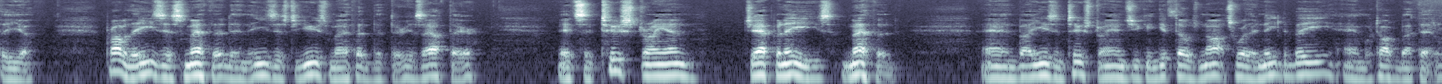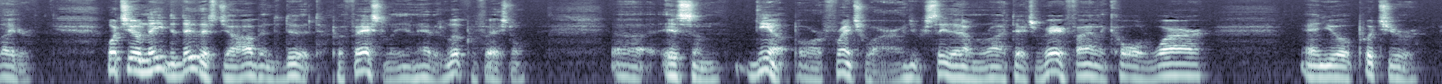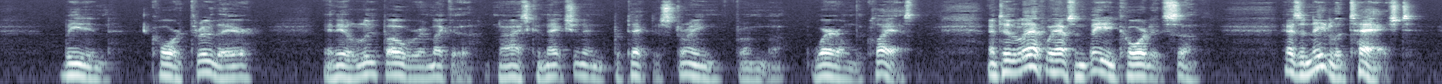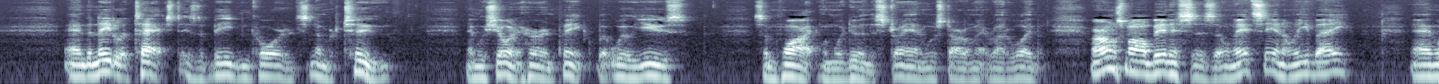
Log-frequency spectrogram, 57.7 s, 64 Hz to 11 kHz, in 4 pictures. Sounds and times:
Speech: 0.0 - 0.4, 1.0 - 4.8, 5.6 - 9.0, 9.8 - 14.8, 15.5 - 19.7, 20.5 - 26.6, 27.4 - 28.7, 29.4 - 31.4, 32.1 - 38.1, 38.7 - 40.9, 41.6 - 43.1, 43.9 - 47.3, 47.9 - 50.2, 50.8 - 56.8, 57.4 - 57.6.

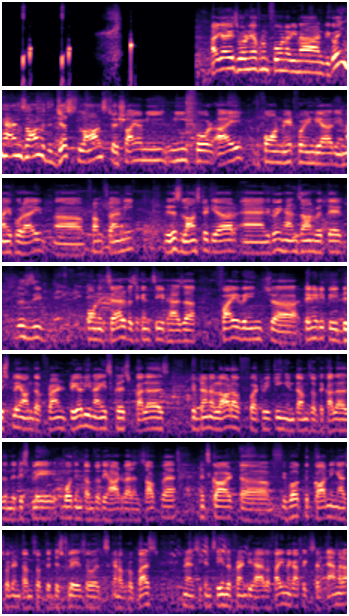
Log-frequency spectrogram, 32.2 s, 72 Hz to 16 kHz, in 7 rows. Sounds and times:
Speech: 2.8 - 32.2.

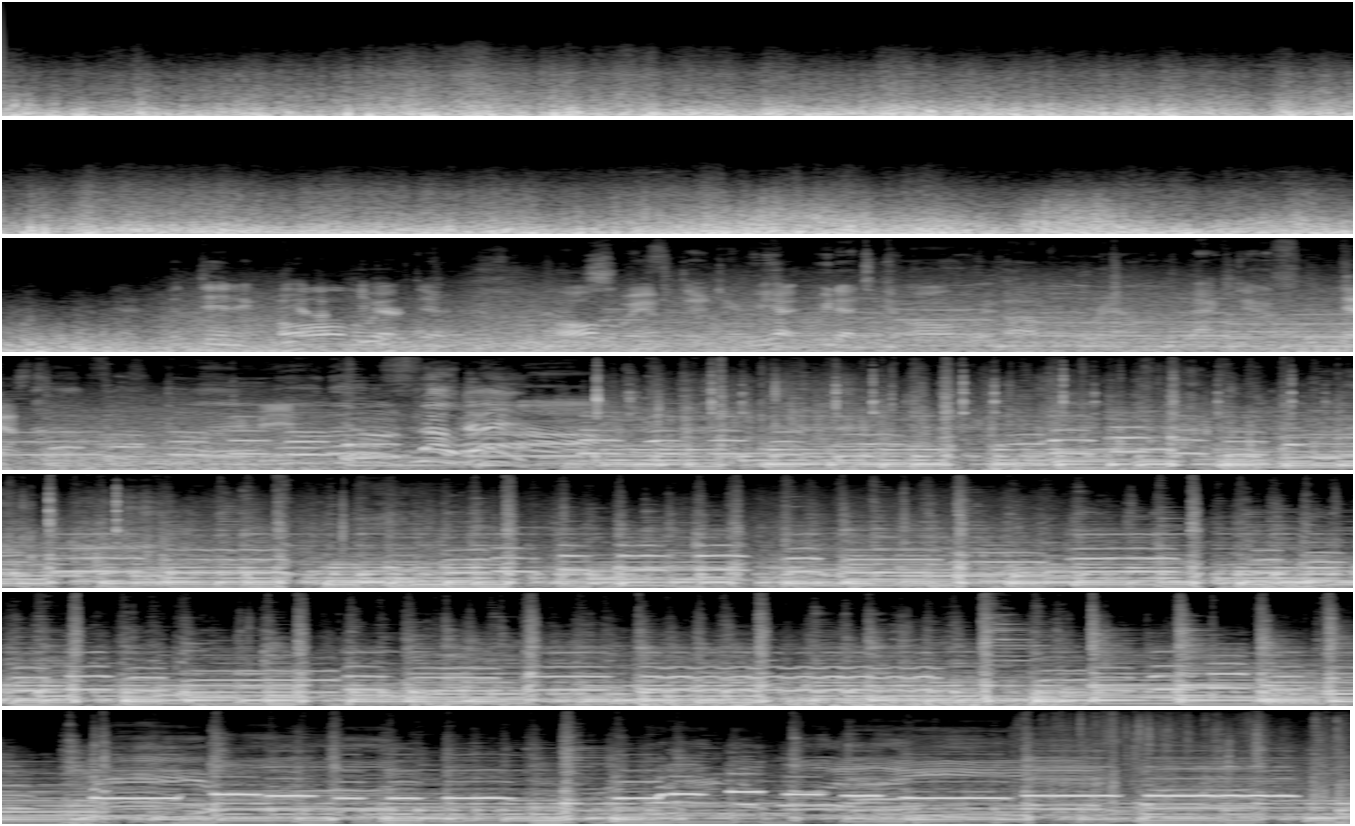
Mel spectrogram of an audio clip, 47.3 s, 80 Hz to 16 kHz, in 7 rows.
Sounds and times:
Outside, rural or natural: 0.0 - 47.2
Music: 16.4 - 47.2.

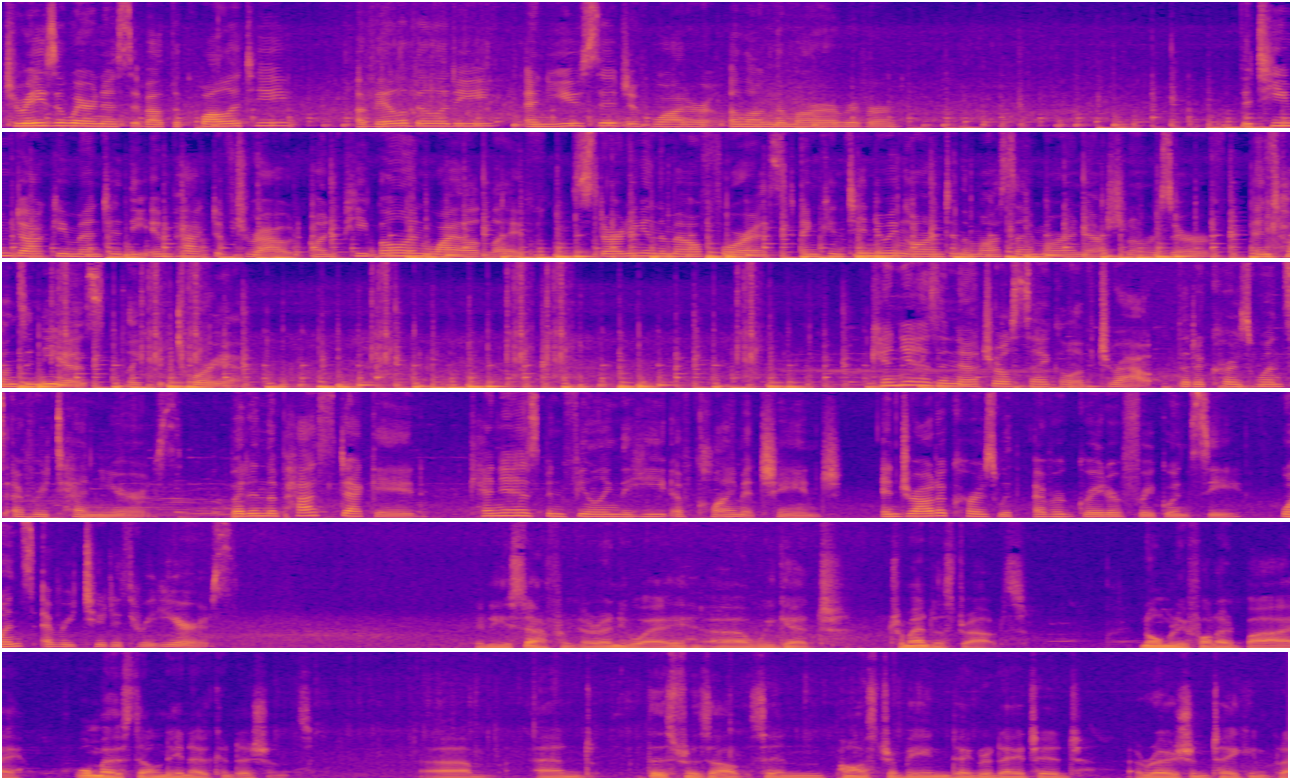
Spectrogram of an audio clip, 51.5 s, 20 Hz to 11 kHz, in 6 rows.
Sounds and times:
Speech: 0.0 - 6.0, 8.3 - 18.8, 23.0 - 35.9, 37.5 - 41.2, 42.0 - 45.0, 45.8 - 51.5
Music: 0.0 - 30.2.

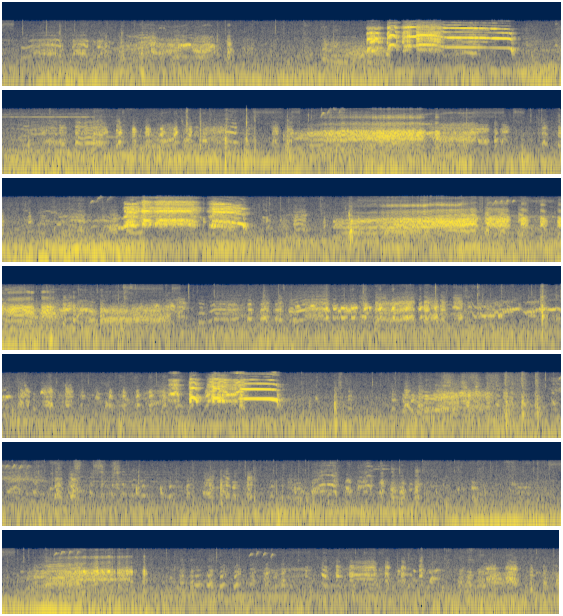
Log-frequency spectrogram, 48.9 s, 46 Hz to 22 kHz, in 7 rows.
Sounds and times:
Cluck: 0.3 - 3.0, 7.3 - 15.5, 17.2 - 30.0, 32.1 - 48.8.

